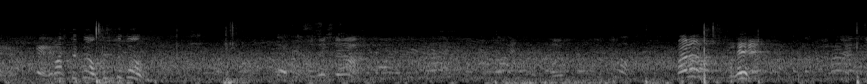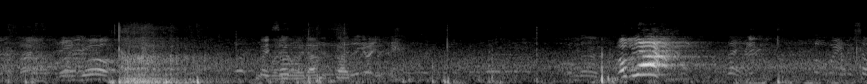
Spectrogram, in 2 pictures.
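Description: Men shout to each other outdoors, some close and some farther off.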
